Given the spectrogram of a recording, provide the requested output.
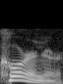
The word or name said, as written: coroner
